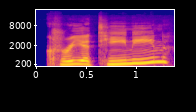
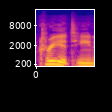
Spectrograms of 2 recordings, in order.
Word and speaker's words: creatinine: yeah yeah yeah there's creatinine i love creatine that's good for your muscles it's got an extra syllable it's not creatine it doesn't mean it's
